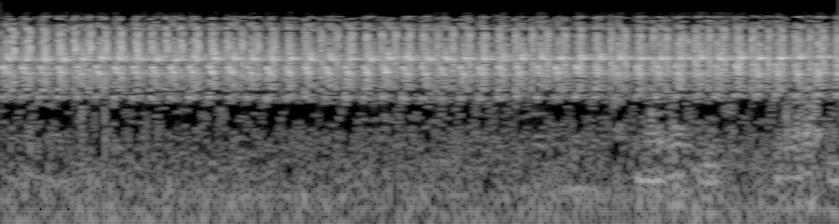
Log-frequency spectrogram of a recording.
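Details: Lovebirds, a male and a female brought together, singing in a dense, continuous high-pitched chatter of rapid scratchy chirps, about two per second, without a pause.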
